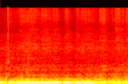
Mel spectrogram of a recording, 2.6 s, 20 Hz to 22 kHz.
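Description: A Corvette Z06 engine with its exhaust valves closed rumbles steadily with a deep, muffled low drone, close and fairly loud, without revving.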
